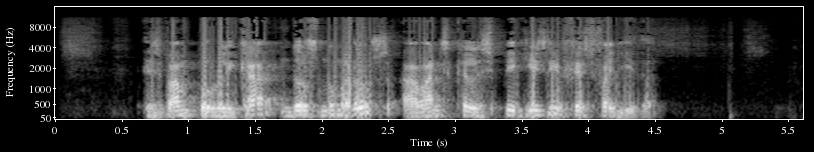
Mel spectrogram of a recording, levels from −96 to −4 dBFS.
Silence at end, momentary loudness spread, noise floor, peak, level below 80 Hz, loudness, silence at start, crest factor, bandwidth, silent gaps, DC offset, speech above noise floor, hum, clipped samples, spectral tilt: 1.1 s; 6 LU; -65 dBFS; 0 dBFS; -46 dBFS; -19 LUFS; 0.7 s; 20 dB; 11.5 kHz; none; under 0.1%; 47 dB; none; under 0.1%; -6 dB/octave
